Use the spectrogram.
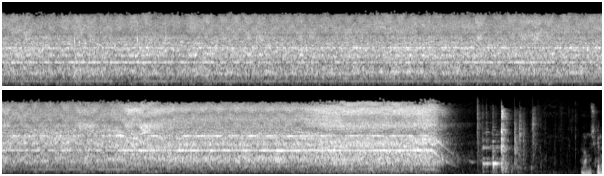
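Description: A hair dryer blowing steadily on a watercolour painting, a loud, constant whirring hum that cuts off near the end, followed by a few light knocks and handling noises.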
